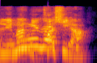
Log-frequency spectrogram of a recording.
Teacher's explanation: তানবিন এবং নুন সাকিনের আওয়াজকে বিনা গুন্না জাহির করে পড়তে হবে। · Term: ইজহার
